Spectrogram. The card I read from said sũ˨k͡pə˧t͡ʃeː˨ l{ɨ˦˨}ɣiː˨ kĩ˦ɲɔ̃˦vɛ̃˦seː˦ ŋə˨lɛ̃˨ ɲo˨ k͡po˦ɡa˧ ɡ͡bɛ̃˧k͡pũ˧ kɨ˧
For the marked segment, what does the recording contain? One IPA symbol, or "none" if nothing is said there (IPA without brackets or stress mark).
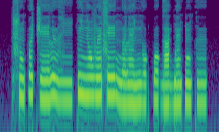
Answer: ɨ˦˨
